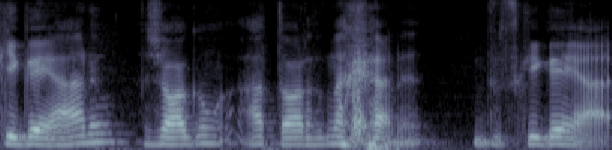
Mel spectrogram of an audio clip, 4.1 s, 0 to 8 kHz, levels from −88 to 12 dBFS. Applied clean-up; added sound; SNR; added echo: none; none; none; none.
